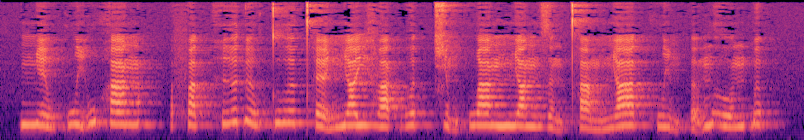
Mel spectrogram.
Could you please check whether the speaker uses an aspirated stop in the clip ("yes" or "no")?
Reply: yes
